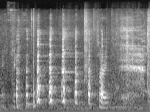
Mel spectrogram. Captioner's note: laughs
